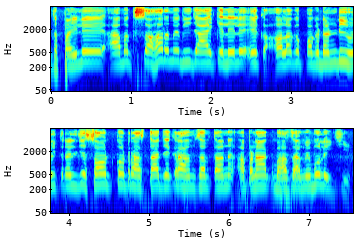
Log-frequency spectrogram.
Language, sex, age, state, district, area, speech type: Maithili, male, 60+, Bihar, Sitamarhi, rural, spontaneous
